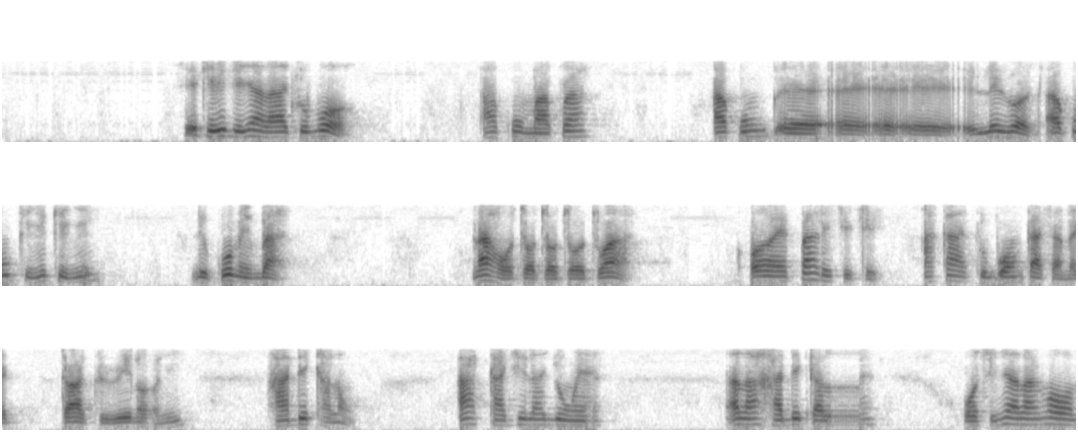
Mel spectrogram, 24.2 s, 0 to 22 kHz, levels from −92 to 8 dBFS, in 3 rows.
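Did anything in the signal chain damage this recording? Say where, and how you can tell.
Yes. The GSM full-rate codec stage has narrowed and roughened the whole clip. The speech carries a buzzy, gravelly texture and is confined to about 250 Hz to 3.7 kHz, which fits a 13 kbps full-rate stream. On a spectrogram, everything above about 3.7 kHz is empty and the harmonics look coarse and smeared.

Lost GSM frames on the network side cause brief metallic rings at 6.1–6.19, 8.66–8.82, 13.26, 17.16–17.27, 20.48–20.56 and 22.3–22.59 s. The 8.66 s event is broken into short dropouts. Each loss freezes the last good frame and repeats it. A spectrogram shows these as static horizontal bands.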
